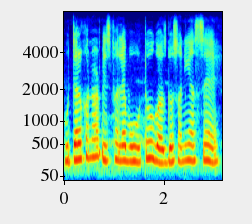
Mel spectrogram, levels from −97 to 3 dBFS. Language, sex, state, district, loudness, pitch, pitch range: Assamese, female, Assam, Sonitpur, -16 LUFS, 245 Hz, 230-255 Hz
